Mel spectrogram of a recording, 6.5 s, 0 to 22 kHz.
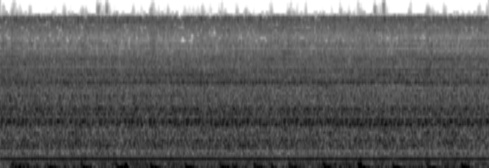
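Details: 2003 Honda Pilot with P0505 idle air control code, high/rough idle and VTM-4 light, being checked after warm-up at about 195. A steady, even idle with a faint constant fan hum and no hunting or surging.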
